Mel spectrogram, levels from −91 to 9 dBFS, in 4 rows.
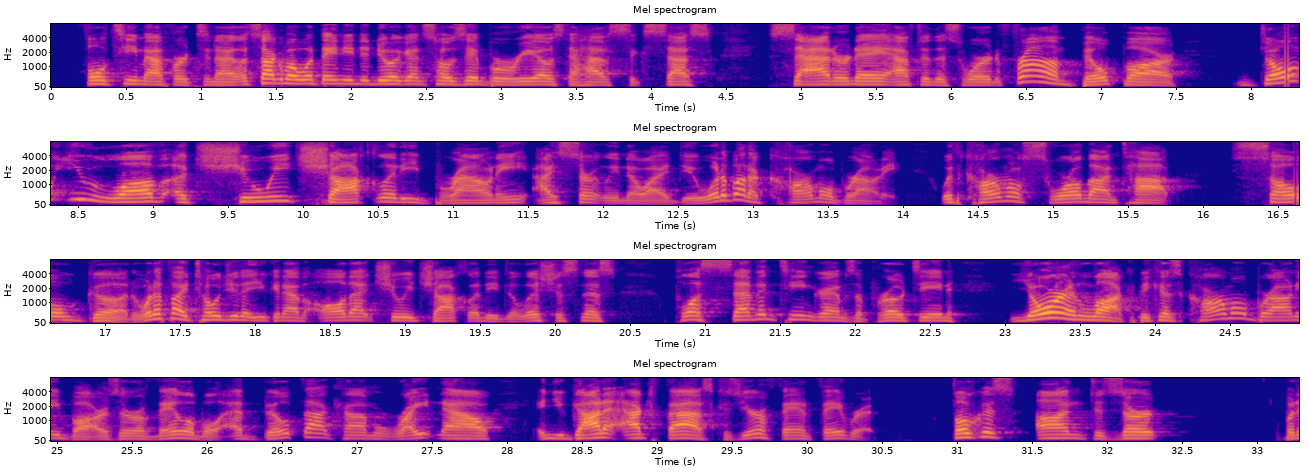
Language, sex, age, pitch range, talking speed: English, male, 20-39, 130-165 Hz, 175 wpm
